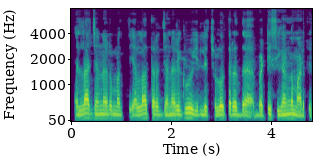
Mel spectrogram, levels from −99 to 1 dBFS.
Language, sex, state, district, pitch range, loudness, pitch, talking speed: Kannada, male, Karnataka, Dharwad, 100-110 Hz, -15 LUFS, 105 Hz, 125 wpm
